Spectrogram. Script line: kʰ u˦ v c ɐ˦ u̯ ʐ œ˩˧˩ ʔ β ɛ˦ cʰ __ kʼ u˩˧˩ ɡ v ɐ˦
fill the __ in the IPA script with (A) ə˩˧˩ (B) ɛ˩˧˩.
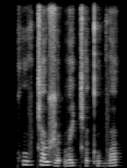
A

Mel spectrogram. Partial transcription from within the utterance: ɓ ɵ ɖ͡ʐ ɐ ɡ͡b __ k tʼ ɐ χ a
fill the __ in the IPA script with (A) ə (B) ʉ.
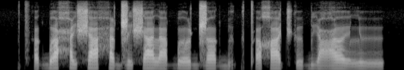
B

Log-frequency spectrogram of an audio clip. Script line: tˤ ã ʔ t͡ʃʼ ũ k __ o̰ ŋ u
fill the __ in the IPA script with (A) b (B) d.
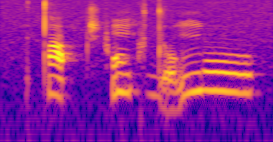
B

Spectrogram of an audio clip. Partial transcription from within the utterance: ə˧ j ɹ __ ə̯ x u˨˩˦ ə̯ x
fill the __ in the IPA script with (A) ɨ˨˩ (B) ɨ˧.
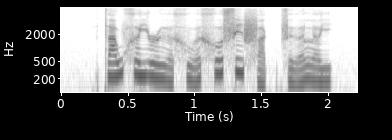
A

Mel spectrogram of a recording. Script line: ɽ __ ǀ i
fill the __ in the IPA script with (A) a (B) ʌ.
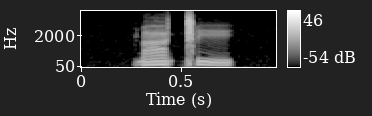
A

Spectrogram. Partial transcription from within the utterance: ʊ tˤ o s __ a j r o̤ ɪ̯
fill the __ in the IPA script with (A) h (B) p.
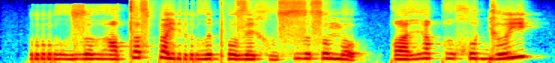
B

